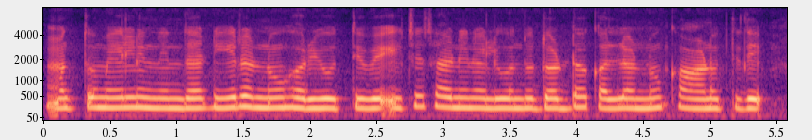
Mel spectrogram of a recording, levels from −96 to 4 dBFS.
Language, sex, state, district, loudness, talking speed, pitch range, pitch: Kannada, female, Karnataka, Bidar, -13 LUFS, 105 wpm, 220-235 Hz, 225 Hz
